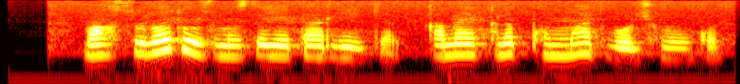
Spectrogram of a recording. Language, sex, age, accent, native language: Uzbek, female, under 19, Buxoro, Tajik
